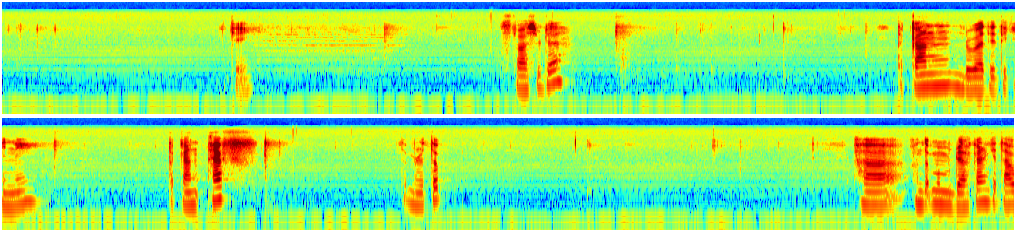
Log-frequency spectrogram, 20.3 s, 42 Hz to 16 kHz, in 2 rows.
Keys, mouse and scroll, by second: 0.0 shift+right click, 0.3 g, 2.5 click, 2.5 middle click, 3.8 middle click, 8.4 right click, 8.9 shift+right click, 9.5 shift+right click, 10.3 shift+right click, 10.6 middle click, 12.7 f, 13.4 middle click, 17.0 middle click, 17.8 shift+right click, 18.2 shift+right click, 19.0 shift+right click, 19.3 shift+right click.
